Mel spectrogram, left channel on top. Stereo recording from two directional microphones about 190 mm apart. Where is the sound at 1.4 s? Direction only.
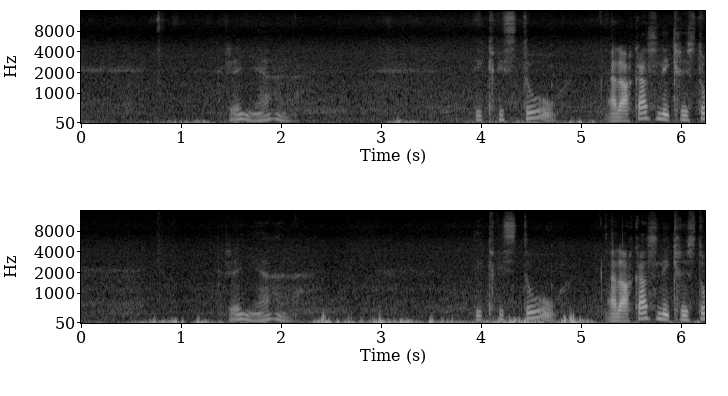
15° right (ahead or behind).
